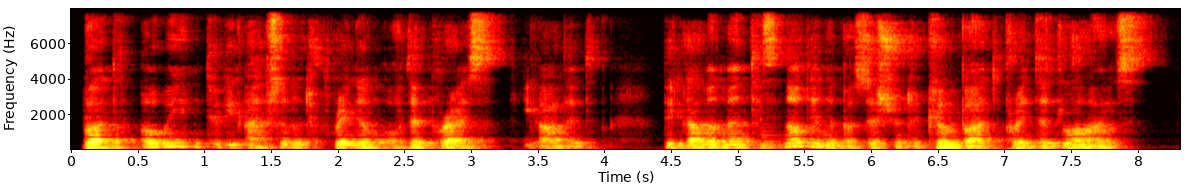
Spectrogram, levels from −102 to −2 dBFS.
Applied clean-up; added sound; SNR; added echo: neural mask model DeepFilterNet 3.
